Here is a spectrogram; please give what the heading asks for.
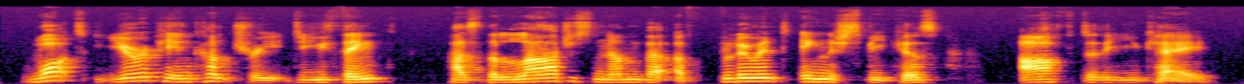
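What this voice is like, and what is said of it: British English accent. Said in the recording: “my accent is the British accent, so I'm speaking to you with a British accent”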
